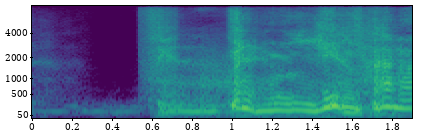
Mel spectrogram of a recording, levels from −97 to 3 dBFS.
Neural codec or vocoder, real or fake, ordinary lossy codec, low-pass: codec, 16 kHz, 1 kbps, FreqCodec, larger model; fake; none; none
